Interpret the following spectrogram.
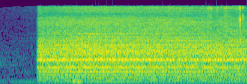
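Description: Diesel engine of a Caterpillar wheeled excavator running steadily, cutting in abruptly a moment in.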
